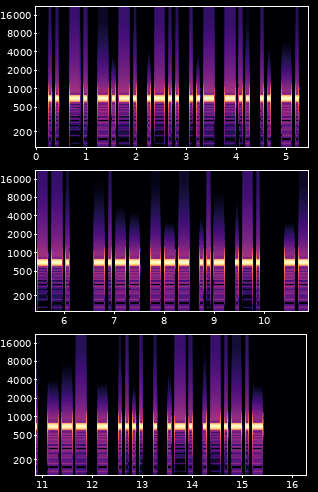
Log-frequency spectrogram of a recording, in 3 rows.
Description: Morse code, heard as a keyed tone, about 17 wpm, 700 Hz. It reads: INCLUDING YOUR MOTHER.
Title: Sentences from Top 1000 Words - Review Part 4 - 17wpm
